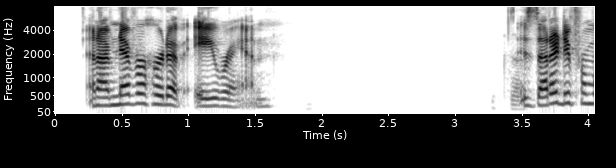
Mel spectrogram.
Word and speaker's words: Iran: as if it was spelled Eron. It's Aran.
